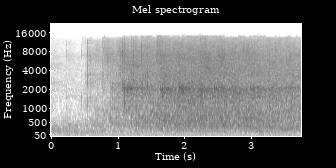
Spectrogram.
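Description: Applause from an audience builds over the first second into a steady, dense wash of clapping that stays fairly loud and continuous to the end, with no voices.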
